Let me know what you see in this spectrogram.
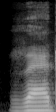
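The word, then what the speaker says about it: read: Number 7, Sana रेड the Holi Quran, रीड की second form रेड होती है, स्पेलिंग वही होते हैं लेकिन पढ़ते रेड है।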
